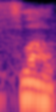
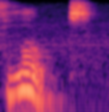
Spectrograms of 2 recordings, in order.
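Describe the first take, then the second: First: The vowel is not a long O sound. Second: The vowel is a long O sound. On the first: The speaker calls it wrong. "you see you're always saying flout. Oh no, no, it's not flout" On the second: The speaker calls it right. "it's float"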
